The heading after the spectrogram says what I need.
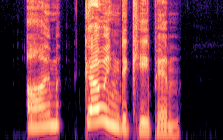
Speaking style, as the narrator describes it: corrected Peter firmly

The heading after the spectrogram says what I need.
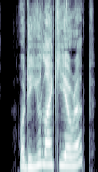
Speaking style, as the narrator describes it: she exclaimed surprisingly

